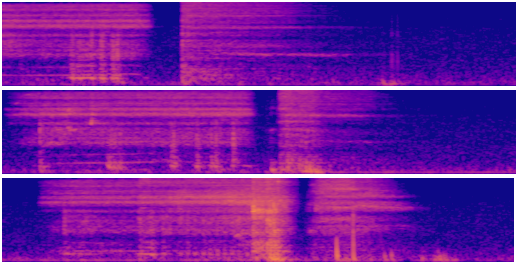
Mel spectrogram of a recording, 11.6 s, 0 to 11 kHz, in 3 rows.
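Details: 15-year-old brother, 5 ft 10 in, 156 lb, snoring: three loud breath cycles with harsh hissing inhalations and snorting, fluttering exhalations, about five breaths a minute; snoring.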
